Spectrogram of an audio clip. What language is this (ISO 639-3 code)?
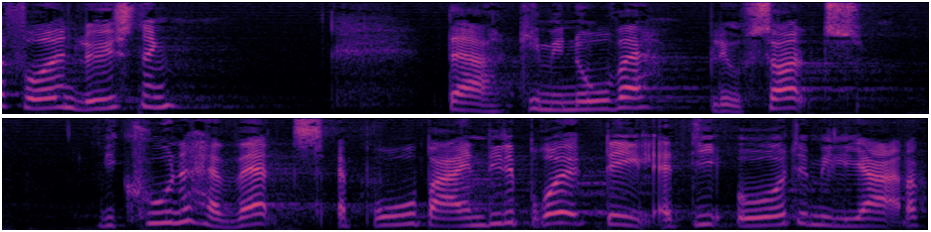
dan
